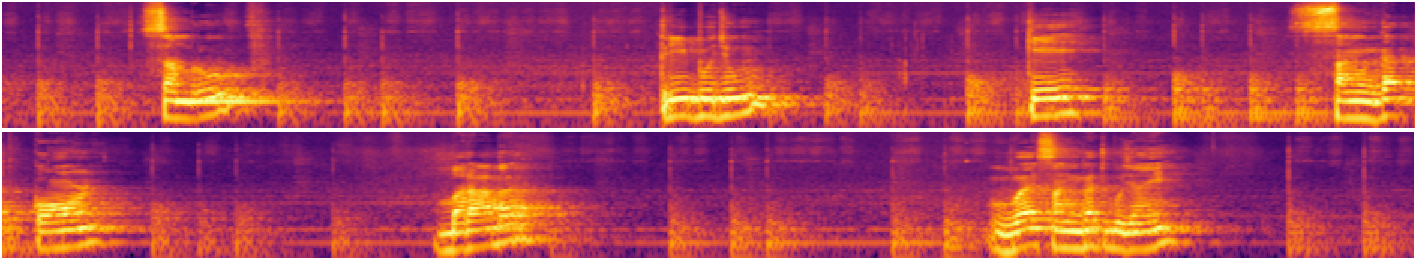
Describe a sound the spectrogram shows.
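A man speaks calmly and clearly in short phrases, close by.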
